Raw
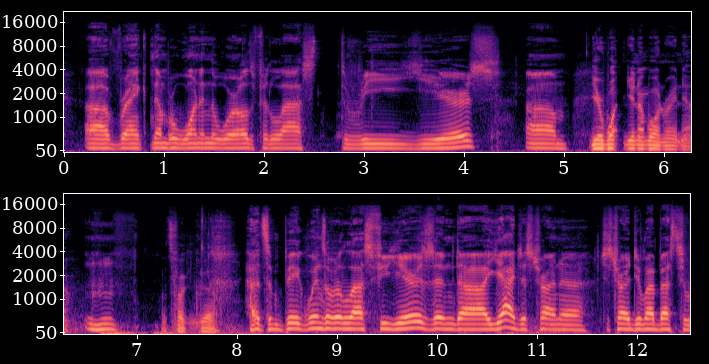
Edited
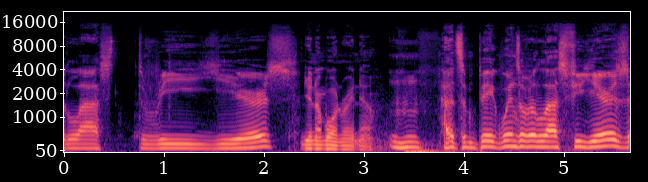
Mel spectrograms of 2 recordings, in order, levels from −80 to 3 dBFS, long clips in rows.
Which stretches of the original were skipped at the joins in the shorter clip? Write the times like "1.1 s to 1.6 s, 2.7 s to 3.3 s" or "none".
4.4 s to 5.6 s, 6.9 s to 8.0 s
